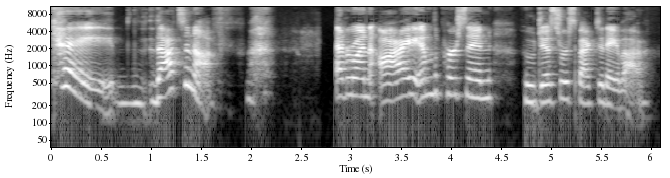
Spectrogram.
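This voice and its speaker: An earnest young woman teacher, played by an actress in a sitcom read. Her voice is high and bright, with an eager, flustered edge. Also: big pitch swings, unhurried, full character voice. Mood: earnest, apologetic.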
